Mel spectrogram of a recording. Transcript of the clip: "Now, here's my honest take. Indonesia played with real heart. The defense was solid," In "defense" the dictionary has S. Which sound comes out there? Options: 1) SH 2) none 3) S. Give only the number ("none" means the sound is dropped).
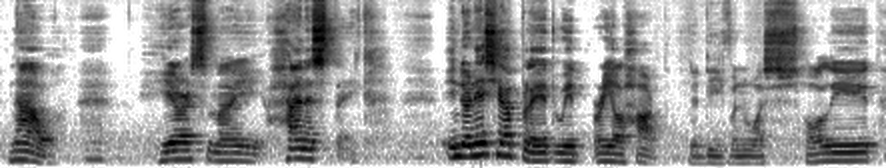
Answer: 2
